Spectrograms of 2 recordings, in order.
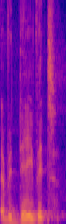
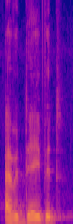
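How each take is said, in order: First: It ends with a clear 't' sound. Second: It ends with a 'd' sound, like the name. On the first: The speaker calls it right. "it's affidavit with a T" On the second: The speaker calls it wrong. "It's not affidavit like the name"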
